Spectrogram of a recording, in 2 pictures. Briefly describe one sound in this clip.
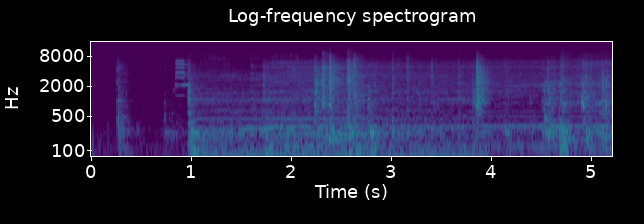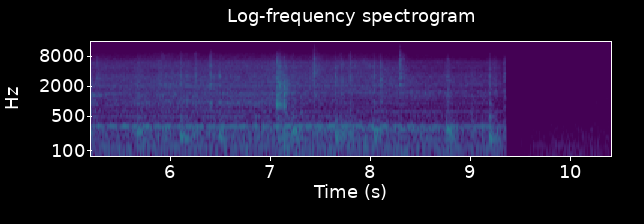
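A laser copier whirs as it makes a copy.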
